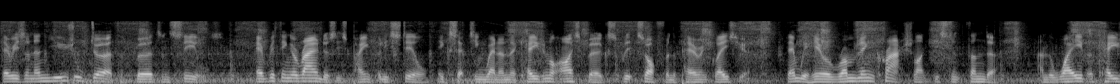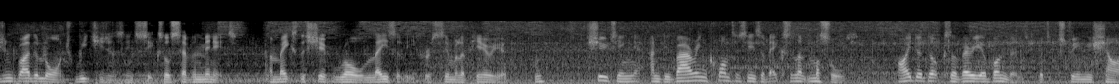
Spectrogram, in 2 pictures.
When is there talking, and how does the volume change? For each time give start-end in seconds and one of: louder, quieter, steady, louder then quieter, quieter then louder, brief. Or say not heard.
0.0-22.3 steady.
